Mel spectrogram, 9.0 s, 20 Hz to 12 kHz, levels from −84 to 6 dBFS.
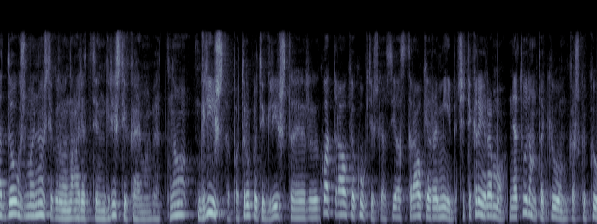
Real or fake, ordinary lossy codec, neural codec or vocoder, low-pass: real; AAC, 64 kbps; none; 7.2 kHz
